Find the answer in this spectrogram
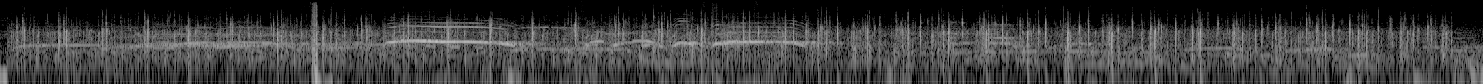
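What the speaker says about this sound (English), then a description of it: "the credits are over and the ovation still goes" Sustained applause from a large crowd at a Cannes film screening, a standing ovation continuing after the credits, with dense steady clapping and a few whoops and cheers rising above it.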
